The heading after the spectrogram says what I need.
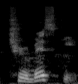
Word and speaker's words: Trubisky: i eventually got it but trubisky there's no n say it again okay that was there's no in there yeah now he's gonna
